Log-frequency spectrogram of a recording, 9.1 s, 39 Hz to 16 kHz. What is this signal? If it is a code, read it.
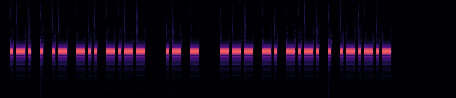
Morse code, heard as a keyed tone, about 19 wpm, 700 Hz. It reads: READY AT ONCE.
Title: Sentences from Top 400 Words 20wpm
